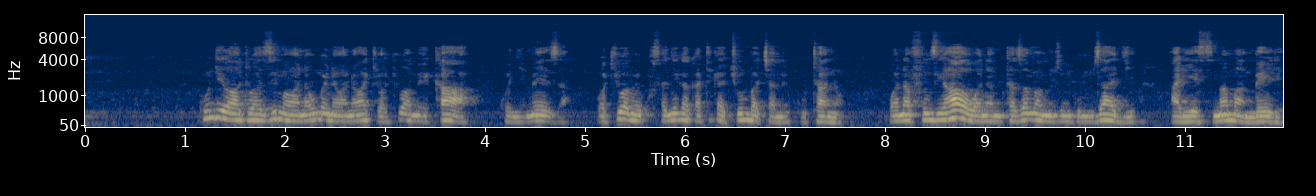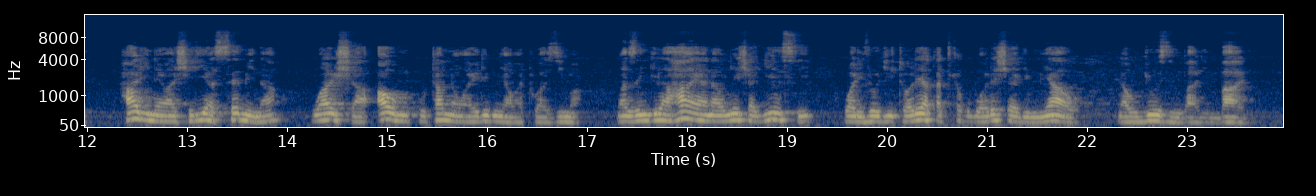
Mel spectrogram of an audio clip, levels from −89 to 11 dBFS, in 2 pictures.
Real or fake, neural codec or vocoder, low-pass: real; none; 9.9 kHz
